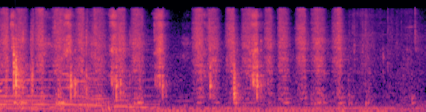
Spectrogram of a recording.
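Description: A hammer taps sharply on hollow bamboo.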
